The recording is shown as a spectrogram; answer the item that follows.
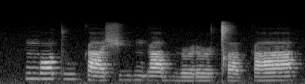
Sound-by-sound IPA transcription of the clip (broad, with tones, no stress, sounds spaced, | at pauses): ŋ ɔ˥ t o̤˥ k a˩ ʃ e̤˥ ŋ ɡ a˧ bʱ ə˞˩ ɾ ə˞˩ ǀ ɐ˩ k a˧˥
